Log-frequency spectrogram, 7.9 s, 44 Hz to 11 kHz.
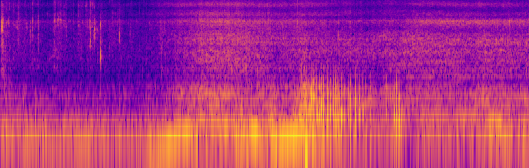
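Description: An off-road 4x4's engine running, then revving up about two seconds in and held at high revs, with a dense rattling stretch around the middle.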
